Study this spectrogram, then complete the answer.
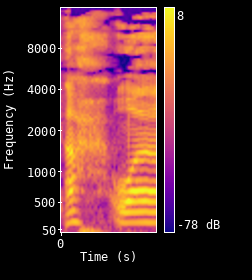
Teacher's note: واو کو 1 سیکنڈ کھینچیں گے، واو مدہ کے قائم مقام ہے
